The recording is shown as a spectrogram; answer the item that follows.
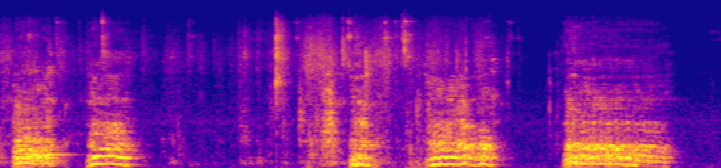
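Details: A female Basset Hound fighting with a robot dog gives deep, harmonic growling barks in long bursts with short pauses between them.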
